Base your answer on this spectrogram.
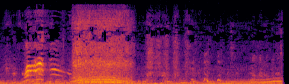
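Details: A pet cat gives a short rising meow, followed by a burst of broadband noise, faint speech and music-like sounds in a household setting.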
